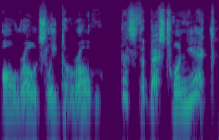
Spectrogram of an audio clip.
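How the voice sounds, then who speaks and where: A man playing a hardboiled, wisecracking detective of ancient Rome in an old-time radio parody, with deadpan tough-guy delivery. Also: a little high, slow, breathy edge, no echo, studio quality, full character voice. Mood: wry.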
